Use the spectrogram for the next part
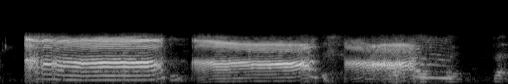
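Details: House dog 'talking' for more belly rubs: three long, bright whining cries, the middle one falling then rising, with short gaps between them, indoors in a small room.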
